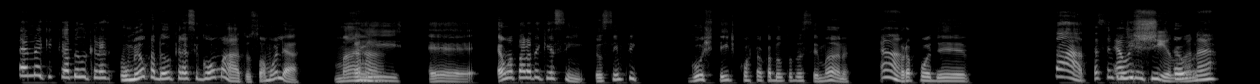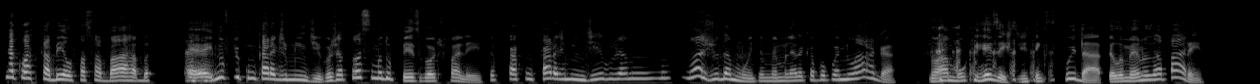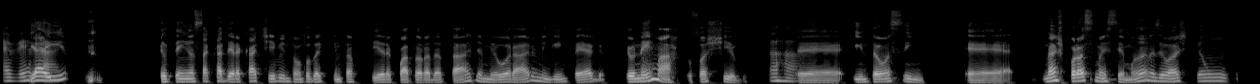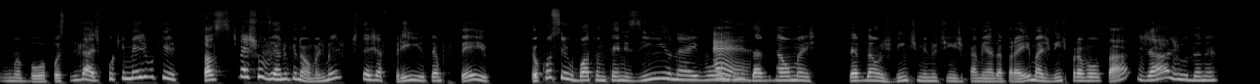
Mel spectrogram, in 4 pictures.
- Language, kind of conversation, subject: Portuguese, advice, Como posso sair de uma estagnação nos treinos que dura há semanas?
- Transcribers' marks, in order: laugh; throat clearing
